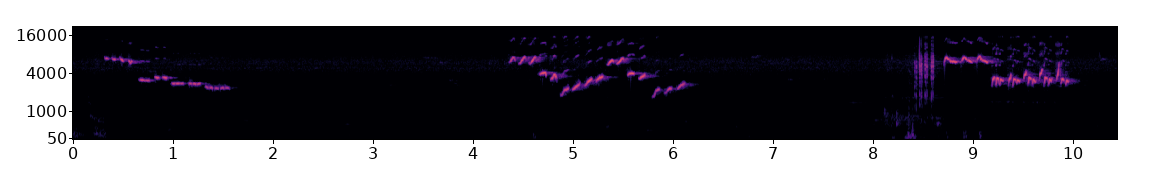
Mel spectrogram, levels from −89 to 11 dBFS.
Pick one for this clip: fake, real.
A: real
